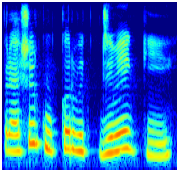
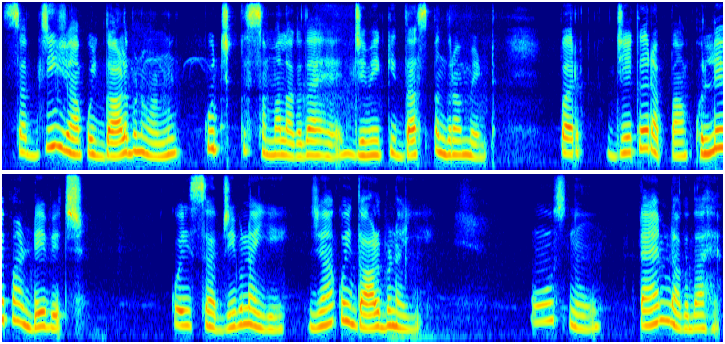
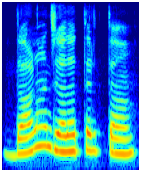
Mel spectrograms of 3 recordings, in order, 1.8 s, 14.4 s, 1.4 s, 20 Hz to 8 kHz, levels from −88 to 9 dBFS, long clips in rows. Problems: background sounds at intervals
